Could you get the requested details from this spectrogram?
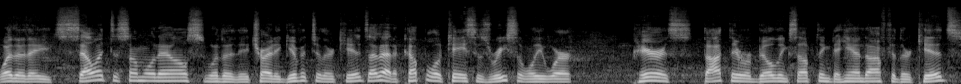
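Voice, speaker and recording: Ordinary pitch variation and a fairly quick pace in a plain, everyday voice. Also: man, fairly high pitch for a man. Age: 60s. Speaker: business founder and peer group facilitator. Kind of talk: interview. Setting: on location at a conference.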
